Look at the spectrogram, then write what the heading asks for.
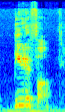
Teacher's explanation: This is how native speakers say this word, beautiful. So beau has the highest amount of stress, the most stress. T has no stress. · So beau has the highest amount of stress, the most stress. T has no stress. Full has a little bit of stress. So there are 3 different levels of stress in English that give it kind of this rhythm.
